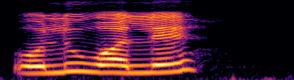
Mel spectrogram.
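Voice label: "oluwole", Nigerian Pidgin, female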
